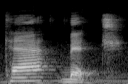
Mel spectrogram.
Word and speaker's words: cabbage: Ở đây chúng ta sẽ nhấn âm đầu tiên, k, a, k, đúng không nào? K, kha, và âm còn lại chúng ta phải xuống dấu huyền, mình sẽ đọc là b it bit nặng bit, có cái âm chờ ở phía cuối. Vậy thì từ này chúng ta sẽ đọc là cabbage, cabbage, đánh vần y chang như tiếng Việt.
